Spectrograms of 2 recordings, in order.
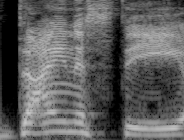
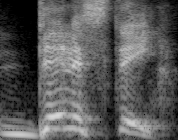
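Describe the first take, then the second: First: It is pronounced the American way. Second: It is pronounced the British way.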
